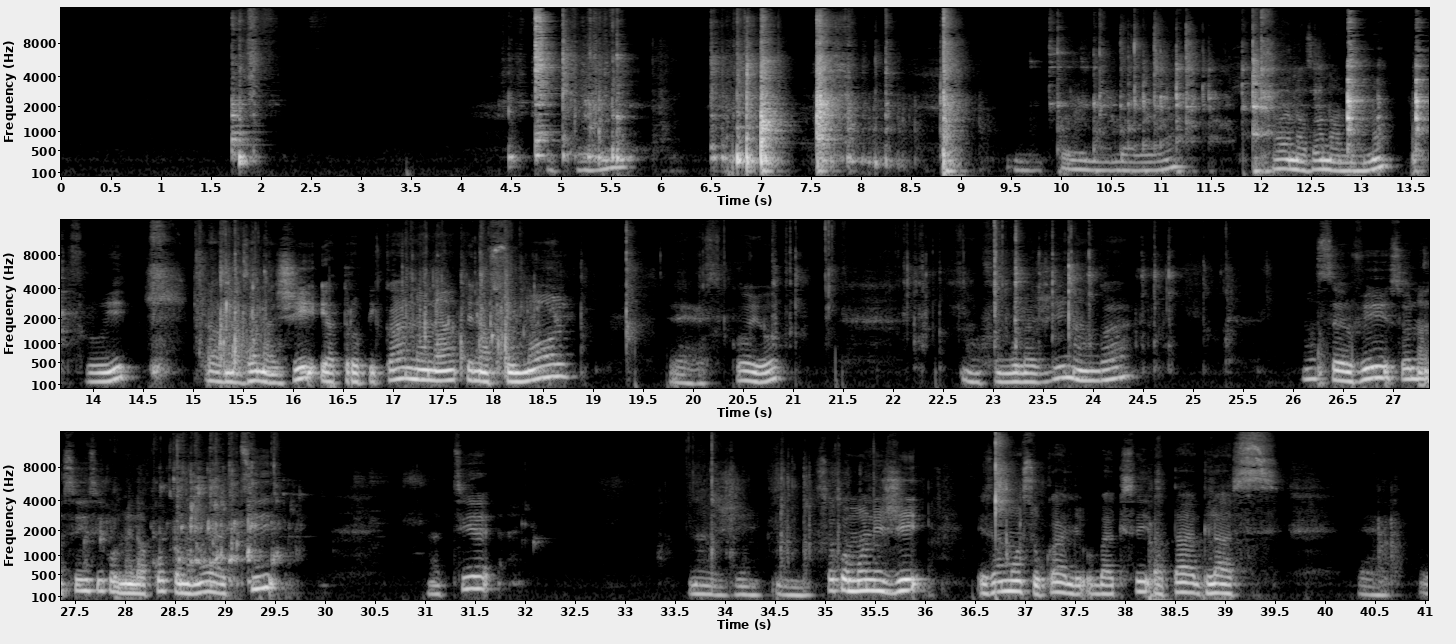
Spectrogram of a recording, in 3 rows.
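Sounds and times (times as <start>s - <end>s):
person speaking: 4.9s - 5.8s, 9.5s - 11.4s, 12.0s - 13.3s, 13.9s - 18.9s, 19.7s - 21.0s, 22.6s - 24.5s, 26.1s - 29.7s, 33.6s - 39.6s
metal spoon clinking against mug: 9.9s - 12.2s.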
